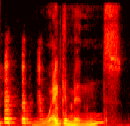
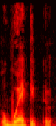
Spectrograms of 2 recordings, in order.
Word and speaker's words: Wegmans: to our local Wegmans, yes, I pronounced it correctly, Wegmans. Kids, Not if you don't get that reference, go look it up. Wegner's.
